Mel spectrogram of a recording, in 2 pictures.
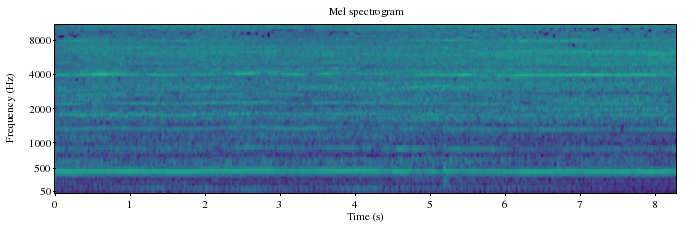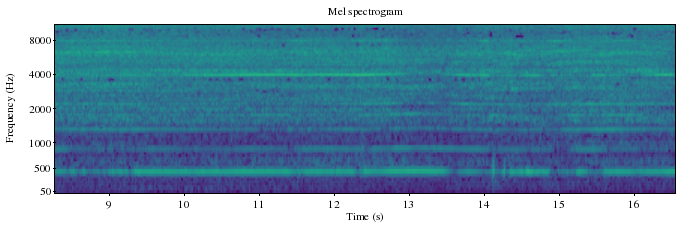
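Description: Handheld 12-volt plug-in car vacuum cleaner running with a steady motor whine as its crevice nozzle sucks along a car floor mat. The whine wavers and dips briefly near the end.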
